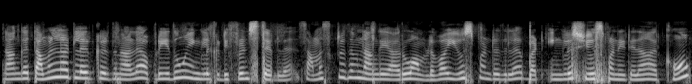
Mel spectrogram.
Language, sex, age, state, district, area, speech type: Tamil, female, 18-30, Tamil Nadu, Krishnagiri, rural, spontaneous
